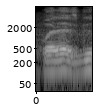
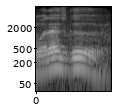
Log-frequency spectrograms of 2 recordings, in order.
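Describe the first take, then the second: First: It sounds grudging and resentful. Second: It sounds warm and sincerely pleased. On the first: The speaker is jealous of the other person. "in such a way where people be like, they were hating" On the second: The speaker is genuinely happy for the other person. "They didn't say it in a bad way though"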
